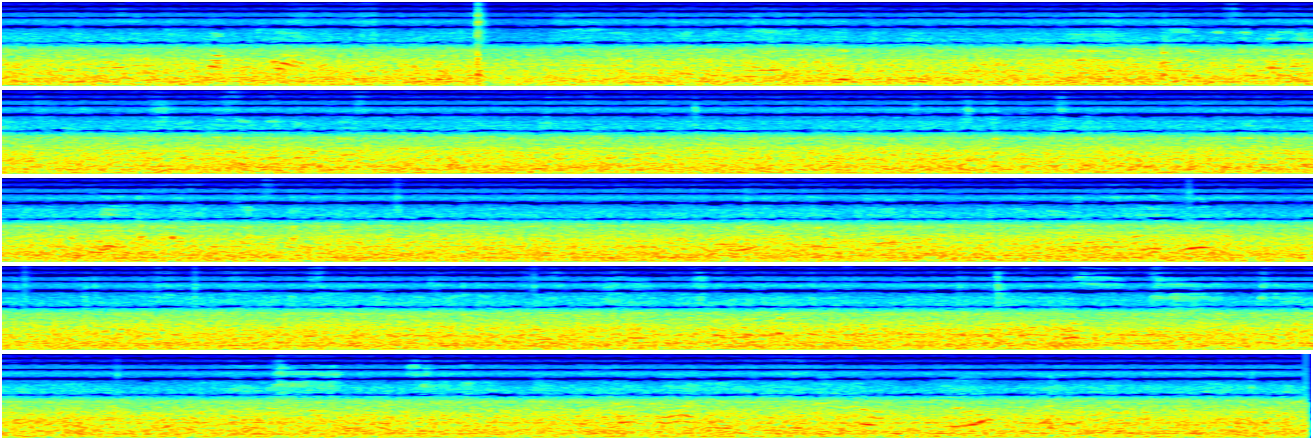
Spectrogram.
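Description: Steady cabin noise of an airplane in flight, heard from inside the cabin: an even, unbroken rush.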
